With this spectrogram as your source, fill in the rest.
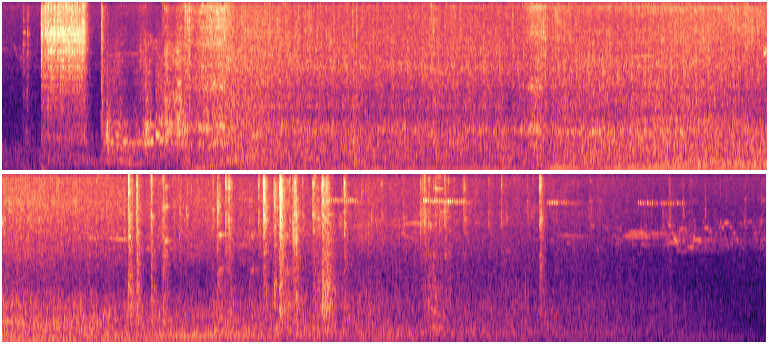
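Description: An old truck engine rumbles as the truck drives away, slowly fading.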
